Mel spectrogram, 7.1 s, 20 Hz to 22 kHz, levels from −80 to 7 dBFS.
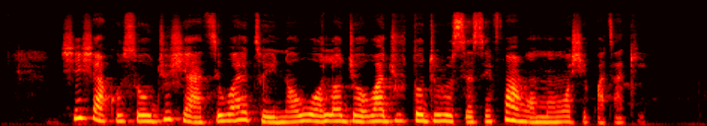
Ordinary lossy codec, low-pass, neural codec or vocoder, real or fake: none; 14.4 kHz; vocoder, 44.1 kHz, 128 mel bands every 512 samples, BigVGAN v2; fake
